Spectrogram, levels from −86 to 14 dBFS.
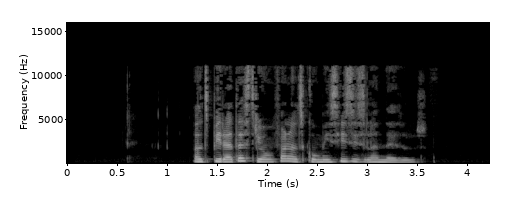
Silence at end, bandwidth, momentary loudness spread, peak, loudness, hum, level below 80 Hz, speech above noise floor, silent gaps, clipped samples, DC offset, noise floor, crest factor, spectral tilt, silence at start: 0.65 s; 11.5 kHz; 12 LU; -10 dBFS; -25 LUFS; none; -80 dBFS; 53 dB; none; under 0.1%; under 0.1%; -79 dBFS; 18 dB; -3.5 dB/octave; 1.25 s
